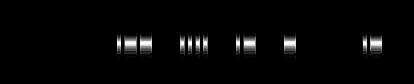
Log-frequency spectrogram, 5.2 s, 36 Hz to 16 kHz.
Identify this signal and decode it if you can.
Morse code, heard as a keyed tone, about 25 wpm, spaced as for 16 wpm, 700 Hz. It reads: WHAT A
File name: Pinocchio / Pinocchio ch1 10 25 ik1hge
